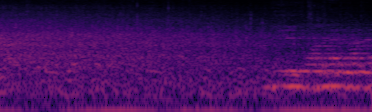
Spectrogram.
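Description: A large crowd murmurs and rustles in a vast open stadium.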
